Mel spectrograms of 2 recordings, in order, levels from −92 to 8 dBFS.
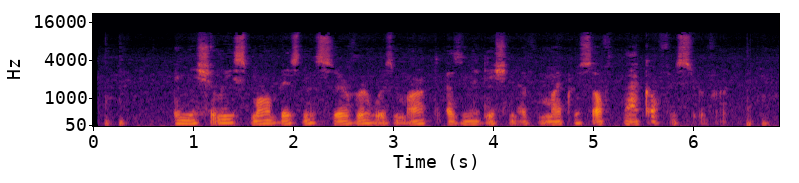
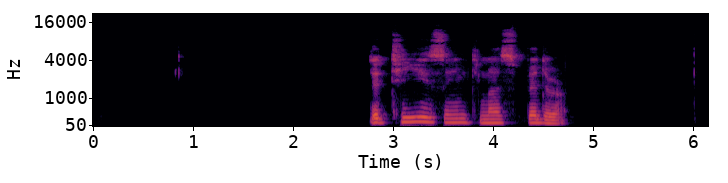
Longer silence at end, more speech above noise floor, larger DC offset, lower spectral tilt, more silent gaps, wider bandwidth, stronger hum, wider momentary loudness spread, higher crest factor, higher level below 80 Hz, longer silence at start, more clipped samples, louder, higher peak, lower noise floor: second, 0.1 s vs 1.45 s; second, 25 dB vs over 53 dB; neither; first, -6 dB/octave vs -4.5 dB/octave; neither; about the same, 11.5 kHz vs 12.5 kHz; neither; first, 17 LU vs 6 LU; about the same, 24 dB vs 22 dB; first, -46 dBFS vs -78 dBFS; second, 0.1 s vs 2.75 s; neither; first, -28 LUFS vs -38 LUFS; first, -4 dBFS vs -20 dBFS; second, -53 dBFS vs under -90 dBFS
